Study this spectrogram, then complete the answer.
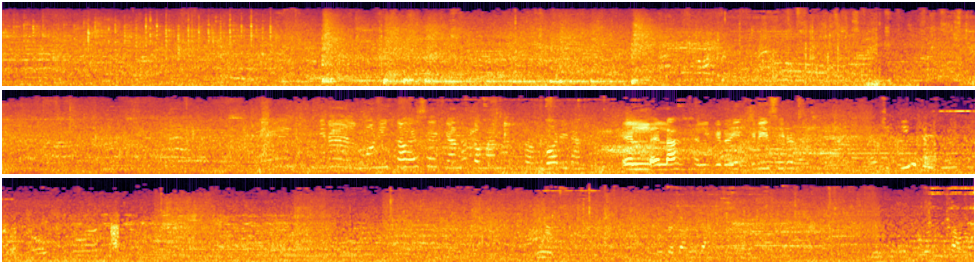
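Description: A crowd murmurs and chatters outdoors at night.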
